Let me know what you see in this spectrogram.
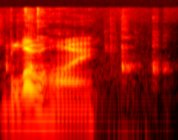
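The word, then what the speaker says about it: Blåhaj: I don't know well it's pronounced blo High BL we just call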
